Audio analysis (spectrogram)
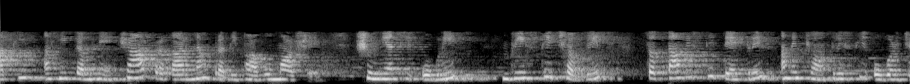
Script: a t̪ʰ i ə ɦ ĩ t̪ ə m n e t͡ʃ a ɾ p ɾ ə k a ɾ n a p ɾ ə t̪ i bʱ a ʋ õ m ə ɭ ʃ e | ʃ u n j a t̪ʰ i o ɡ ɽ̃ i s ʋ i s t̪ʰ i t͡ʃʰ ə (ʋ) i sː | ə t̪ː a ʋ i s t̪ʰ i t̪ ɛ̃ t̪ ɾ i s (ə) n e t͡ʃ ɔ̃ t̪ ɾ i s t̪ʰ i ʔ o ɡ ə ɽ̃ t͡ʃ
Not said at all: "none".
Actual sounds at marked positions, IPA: ʋː, ə

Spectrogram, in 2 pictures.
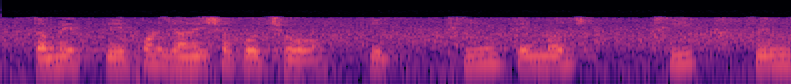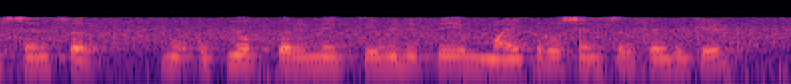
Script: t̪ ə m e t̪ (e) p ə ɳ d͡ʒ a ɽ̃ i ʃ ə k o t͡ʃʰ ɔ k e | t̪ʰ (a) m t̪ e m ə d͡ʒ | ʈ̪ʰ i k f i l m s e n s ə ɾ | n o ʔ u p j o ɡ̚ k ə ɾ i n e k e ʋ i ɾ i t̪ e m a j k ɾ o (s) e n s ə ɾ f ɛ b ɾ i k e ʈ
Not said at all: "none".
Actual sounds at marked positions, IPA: e, i, s

